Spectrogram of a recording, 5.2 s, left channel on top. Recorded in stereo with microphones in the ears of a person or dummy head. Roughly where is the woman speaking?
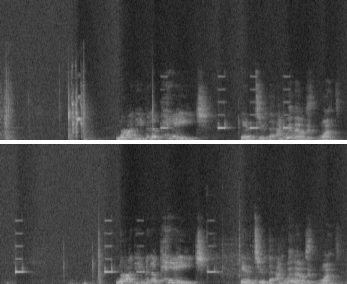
Right.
